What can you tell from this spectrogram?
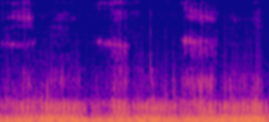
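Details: Domestic cat giving a loud, throaty purr in rhythmic breath-linked surges, with a faint high whistle-like tone appearing in short bursts.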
